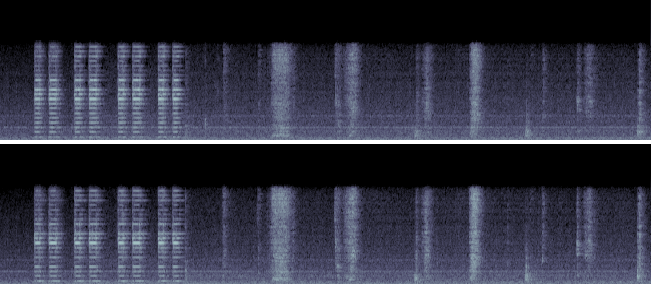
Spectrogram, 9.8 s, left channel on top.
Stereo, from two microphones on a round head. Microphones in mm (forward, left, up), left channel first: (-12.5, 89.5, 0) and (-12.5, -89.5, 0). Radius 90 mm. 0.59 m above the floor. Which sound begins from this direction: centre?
An alarm, at 0.5 s.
